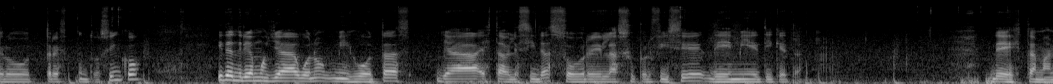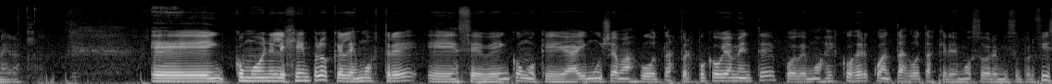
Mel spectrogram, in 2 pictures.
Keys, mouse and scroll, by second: 2.7-5.3 middle drag, 5.3-6.7 scroll down 2, 6.7 scroll down 1, 6.8-7.6 middle drag, 7.6 z, 10.3-12.0 shift+middle drag, 12.0 click, 14.8-15.5 middle drag, 15.5 scroll up 3, 16.1-16.4 scroll up 2, 16.7-21.0 middle drag.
